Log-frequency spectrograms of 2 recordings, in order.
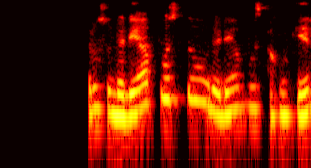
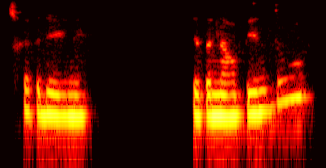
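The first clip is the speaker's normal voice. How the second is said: normal talking voice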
